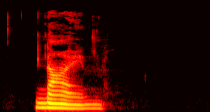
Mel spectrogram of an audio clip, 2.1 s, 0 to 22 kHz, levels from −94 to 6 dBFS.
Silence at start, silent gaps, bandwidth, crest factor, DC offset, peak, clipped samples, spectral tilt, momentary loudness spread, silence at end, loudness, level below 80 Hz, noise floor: 0.35 s; none; 15 kHz; 22 dB; under 0.1%; -4 dBFS; under 0.1%; -8.5 dB/octave; 17 LU; 1.1 s; -22 LUFS; -68 dBFS; -90 dBFS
